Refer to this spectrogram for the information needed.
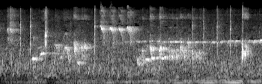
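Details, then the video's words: White-rumped shama (murai batu) in a full-isian masteran recording: softer, scratchy warbles and whistled phrases over a steady low hum and background hiss. "Masteran Murai Batu Full Isian"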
